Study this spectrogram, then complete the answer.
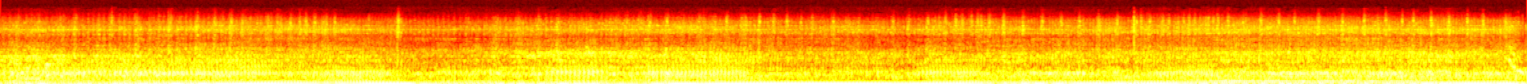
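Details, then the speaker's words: Gas-powered motorized bicycle on premium fuel, recorded while riding; steady buzzy two-stroke drone, even and unbroken, with wind and road noise: running well. "And if you can't tell, it's actually running quite well at this point."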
